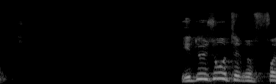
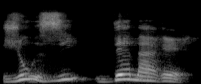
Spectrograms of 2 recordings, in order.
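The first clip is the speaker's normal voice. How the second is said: loud, high announcer calling names; booming prize announcer; 4 semitones higher, 6 dB louder than usual. Acted. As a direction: call out each nominee to the hall. Announcing the nominees.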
